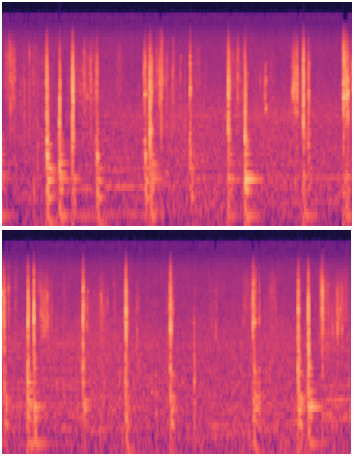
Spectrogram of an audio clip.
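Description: Axe blows chopping into a fresh oak log, hewing its sides square down to marked lines. The blows are irregular, about one or two a second and sometimes in quick pairs, each a sharp knock, some with a brief ring.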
